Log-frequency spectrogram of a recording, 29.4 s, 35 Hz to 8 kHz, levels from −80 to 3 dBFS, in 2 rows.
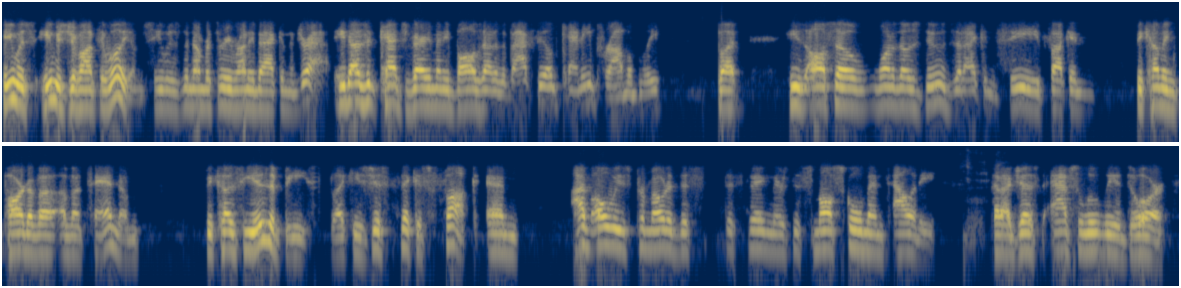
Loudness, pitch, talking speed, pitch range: -17 LUFS, 140 Hz, 155 wpm, 130-150 Hz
